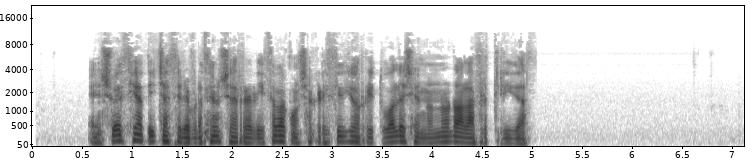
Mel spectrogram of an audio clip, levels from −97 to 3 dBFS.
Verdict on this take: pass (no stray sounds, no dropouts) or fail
pass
